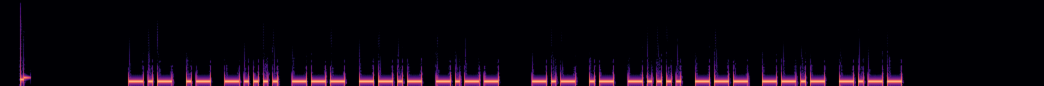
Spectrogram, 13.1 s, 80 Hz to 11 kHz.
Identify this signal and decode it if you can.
Morse code, heard as a keyed tone, about 20 wpm, 700 Hz. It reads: KA6OQY KA6OQY
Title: USA Call Signs Repeated 2x 20wpm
